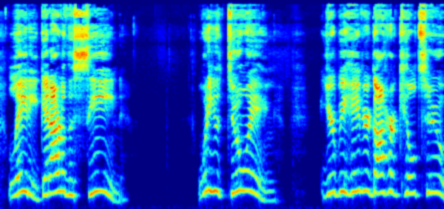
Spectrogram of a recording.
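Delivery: exasperated scolding. Real, not acted. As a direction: tell her off from afar. Scolding the woman.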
